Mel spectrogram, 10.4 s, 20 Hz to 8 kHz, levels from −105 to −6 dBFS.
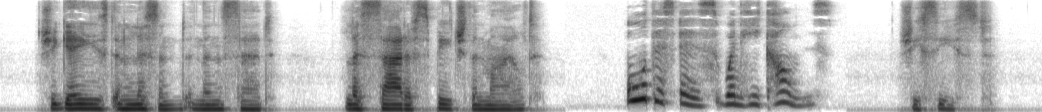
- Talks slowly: Yes, slow, 130 wpm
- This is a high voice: No, low, 115 Hz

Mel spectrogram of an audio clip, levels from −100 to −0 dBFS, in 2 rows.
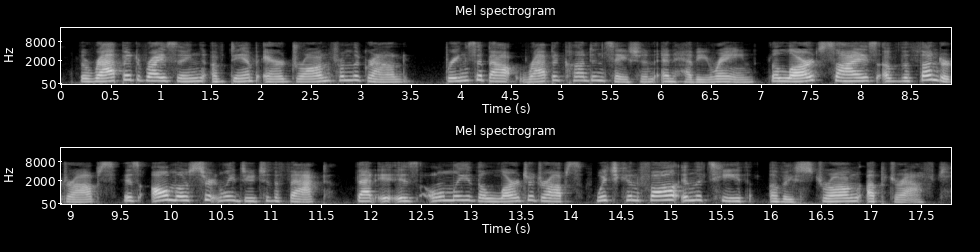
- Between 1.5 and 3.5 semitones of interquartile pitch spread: No, average, 5.2 semitones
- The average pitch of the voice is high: Yes, high, 225 Hz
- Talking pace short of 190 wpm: Yes, average, 160 wpm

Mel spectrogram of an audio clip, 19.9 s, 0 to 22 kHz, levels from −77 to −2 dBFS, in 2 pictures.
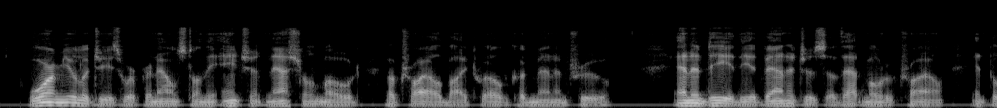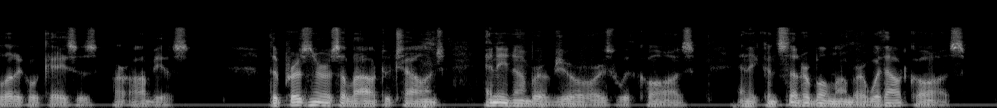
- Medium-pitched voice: No, very low, 85 Hz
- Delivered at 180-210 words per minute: No, average, 145 wpm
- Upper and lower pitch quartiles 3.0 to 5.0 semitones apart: Yes, average, 4.1 semitones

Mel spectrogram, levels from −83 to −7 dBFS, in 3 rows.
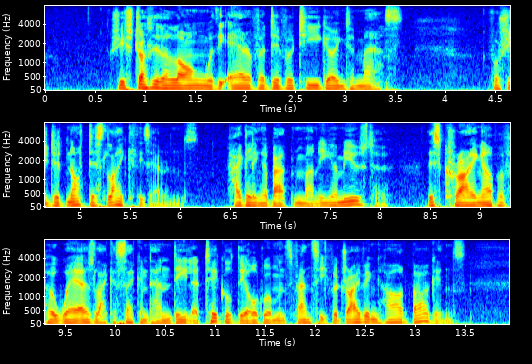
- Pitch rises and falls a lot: No, narrow, 2.6 semitones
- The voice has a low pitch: Yes, very low, 95 Hz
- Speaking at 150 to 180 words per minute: No, average, 190 wpm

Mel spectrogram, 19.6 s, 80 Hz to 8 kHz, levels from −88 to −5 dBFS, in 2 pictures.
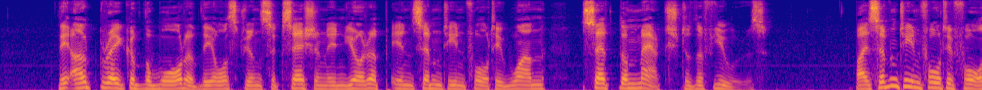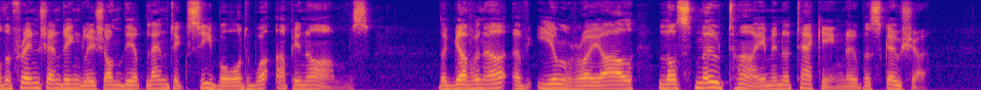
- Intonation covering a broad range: No, average, 3.1 semitones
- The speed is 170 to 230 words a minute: No, average, 140 wpm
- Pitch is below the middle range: Yes, low, 130 Hz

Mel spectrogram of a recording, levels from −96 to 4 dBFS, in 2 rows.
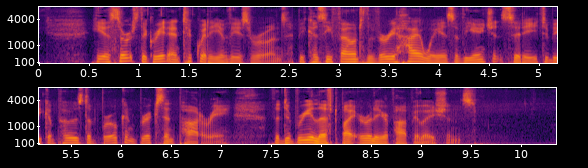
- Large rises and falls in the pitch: No, average, 4.6 semitones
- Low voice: Yes, low, 115 Hz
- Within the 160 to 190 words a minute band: Yes, average, 185 wpm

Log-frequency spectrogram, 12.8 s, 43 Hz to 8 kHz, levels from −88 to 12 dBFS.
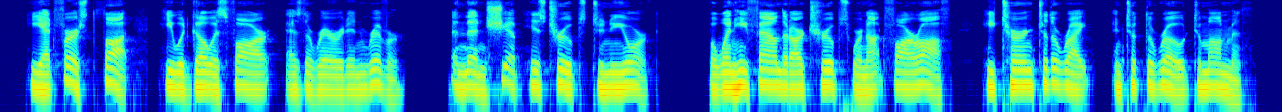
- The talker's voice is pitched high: No, low, 135 Hz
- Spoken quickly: Yes, fast, 220 wpm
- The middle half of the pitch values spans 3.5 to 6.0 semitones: No, average, 2.9 semitones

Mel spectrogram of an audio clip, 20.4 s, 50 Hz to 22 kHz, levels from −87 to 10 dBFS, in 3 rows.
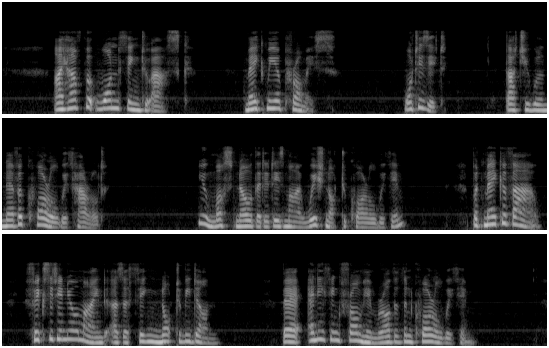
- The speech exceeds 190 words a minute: No, average, 175 wpm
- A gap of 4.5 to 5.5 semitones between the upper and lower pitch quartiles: Yes, average, 4.9 semitones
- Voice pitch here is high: Yes, high, 215 Hz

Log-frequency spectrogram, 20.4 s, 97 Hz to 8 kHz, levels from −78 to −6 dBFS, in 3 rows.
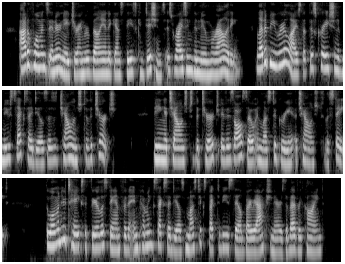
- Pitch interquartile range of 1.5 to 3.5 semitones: Yes, average, 3.1 semitones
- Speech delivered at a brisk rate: Yes, fast, 210 wpm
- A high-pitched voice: Yes, high, 200 Hz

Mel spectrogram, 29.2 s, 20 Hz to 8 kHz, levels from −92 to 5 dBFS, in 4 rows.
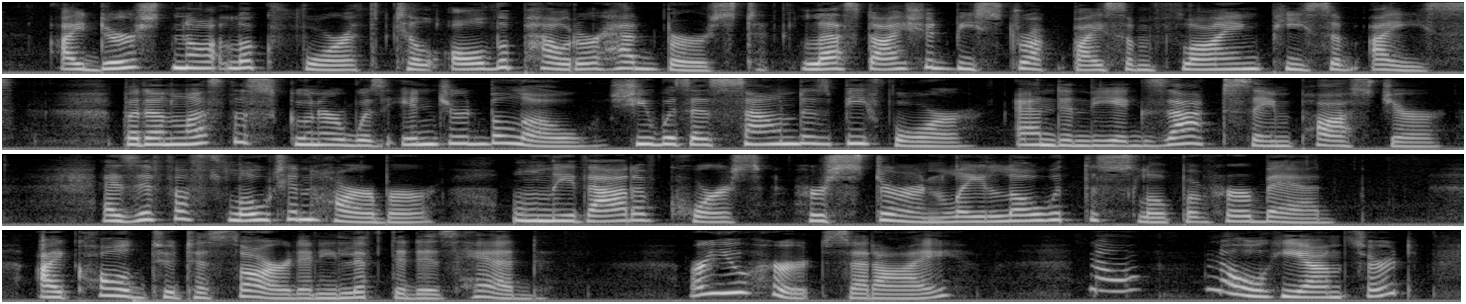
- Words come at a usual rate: Yes, average, 160 wpm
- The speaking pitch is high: Yes, high, 230 Hz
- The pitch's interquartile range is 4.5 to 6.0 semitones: Yes, average, 5.1 semitones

